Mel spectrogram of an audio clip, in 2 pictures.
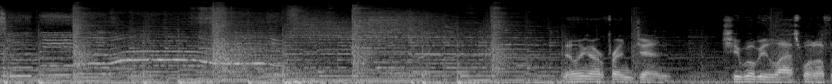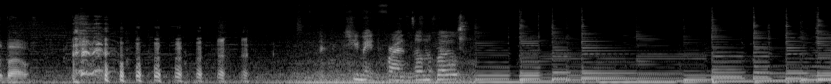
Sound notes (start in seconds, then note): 9.0 chuckles; 13.0 calm music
